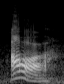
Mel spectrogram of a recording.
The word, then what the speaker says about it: hour: All right, and right here, this is pronounced as hour. Not hour. Hour. It is a word on its own. When this word is pronounced, the H is usually silent.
